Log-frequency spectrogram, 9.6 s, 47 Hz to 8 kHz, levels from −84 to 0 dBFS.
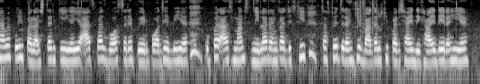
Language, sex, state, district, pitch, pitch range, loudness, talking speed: Hindi, male, Bihar, Purnia, 200 Hz, 190-220 Hz, -13 LUFS, 180 wpm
